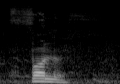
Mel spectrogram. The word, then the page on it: fonu: futuna aniwa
